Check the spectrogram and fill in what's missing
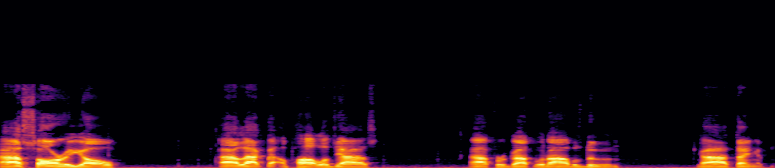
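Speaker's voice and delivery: bad, terrible, put-on American accent. Answering chat after a viewer's remark, in a terrible american accent. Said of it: "that's a terrible American accent".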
